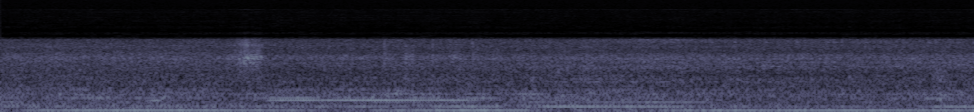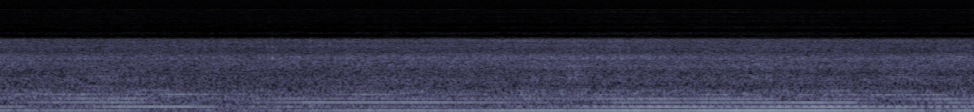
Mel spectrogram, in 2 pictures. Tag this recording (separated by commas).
Boat, outside, urban or man-made, Vehicle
